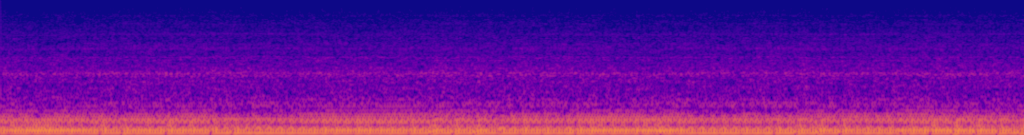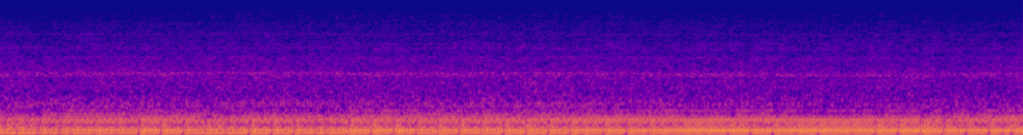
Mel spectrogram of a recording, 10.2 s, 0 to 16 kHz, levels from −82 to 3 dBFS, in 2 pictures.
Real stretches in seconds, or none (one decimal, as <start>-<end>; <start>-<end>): 0.0-10.2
